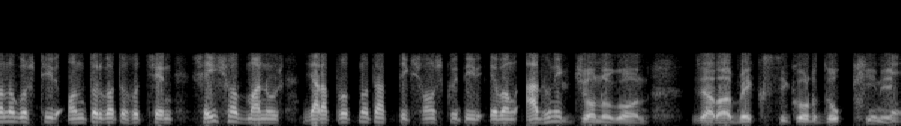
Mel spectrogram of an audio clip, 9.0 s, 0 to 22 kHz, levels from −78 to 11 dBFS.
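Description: From the start the whole clip carries G.726 ADPCM damage: nothing gets through above 3.8 kHz, the line band sits around 200 Hz to 3.4 kHz, and a harsh, rasping hiss rides the speech's level, which fits the coarse 24 kbit/s mode.

Then, right after "প্রত্নতাত্ত্বিক সংস্কৃতির এবং আধুনিক", from 5.61 to 8.91 s, there's a section at the wrong speed: it runs at 0.64 times normal, so it drags slow and drops roughly seven semitones deep, likely from playback against the wrong clock.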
